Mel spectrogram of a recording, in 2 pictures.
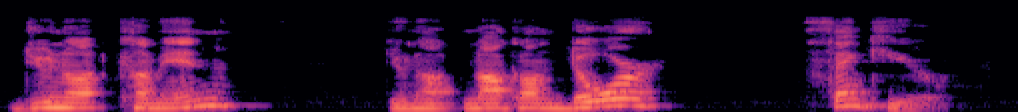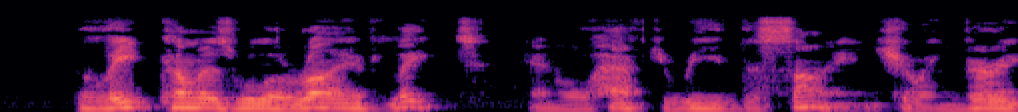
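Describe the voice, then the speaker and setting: A man's voice: medium pitch, husky. A middle-aged man reading his own humorous advice book as scripted narration, with an emphatic, tongue-in-cheek delivery.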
